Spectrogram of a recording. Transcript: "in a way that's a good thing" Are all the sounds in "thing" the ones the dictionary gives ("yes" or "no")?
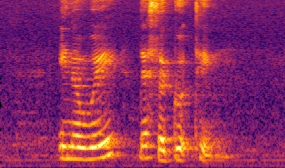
no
